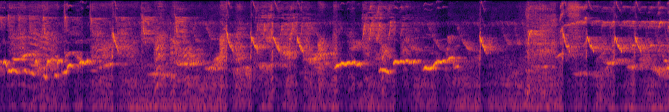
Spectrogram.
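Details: White-rumped shama delivering 'gacor' song meant to lure other shamas into singing; crowded, energetic mix of downslurred whistles, buzzy chatter and brief high notes, with a few short dips in loudness.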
